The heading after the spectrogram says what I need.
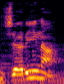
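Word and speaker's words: czarina: लिखा हुआ है ना उसको बोलते हैं जरीना सी साइलेंट इसमें तो सी नहीं बोलेगा अबोव थिंग्स वेयर आर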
